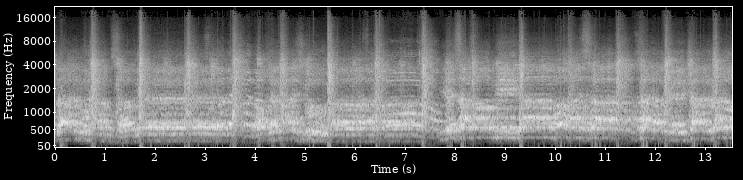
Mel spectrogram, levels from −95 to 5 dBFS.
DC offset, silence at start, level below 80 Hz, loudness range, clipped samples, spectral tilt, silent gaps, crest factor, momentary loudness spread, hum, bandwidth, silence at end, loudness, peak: under 0.1%; 0 s; -52 dBFS; 0 LU; under 0.1%; -0.5 dB/octave; none; 10 dB; 3 LU; none; over 20 kHz; 0 s; -9 LUFS; 0 dBFS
